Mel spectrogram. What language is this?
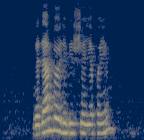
Turkish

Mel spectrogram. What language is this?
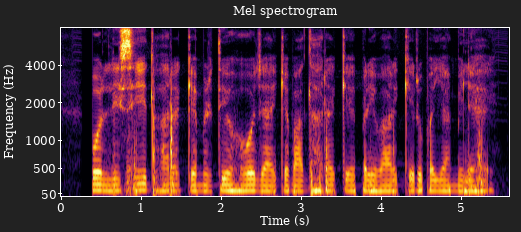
Magahi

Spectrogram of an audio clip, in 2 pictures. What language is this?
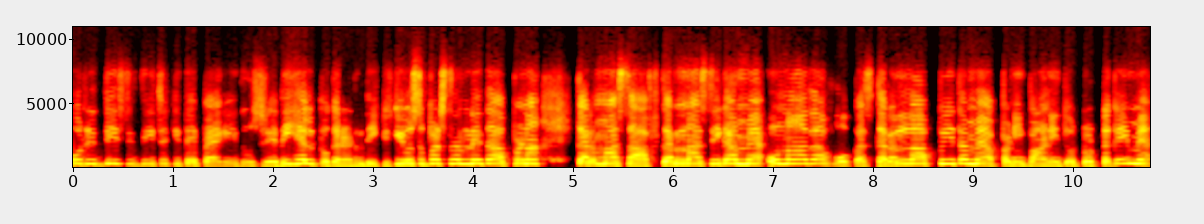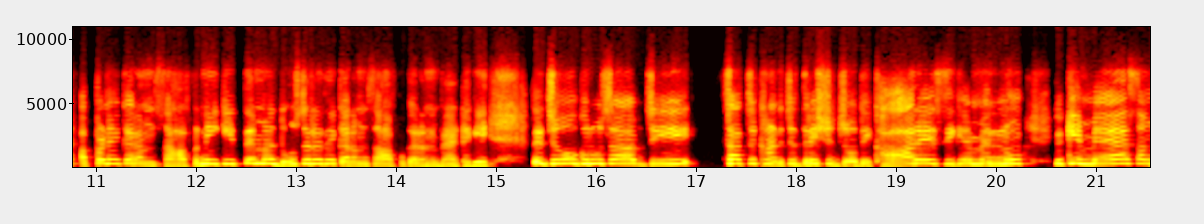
Punjabi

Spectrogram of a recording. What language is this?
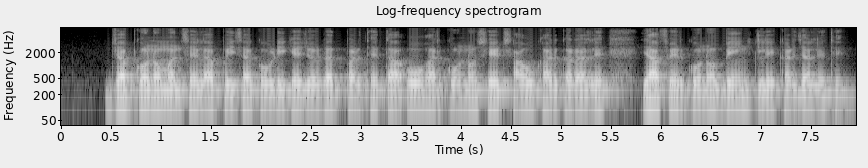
Chhattisgarhi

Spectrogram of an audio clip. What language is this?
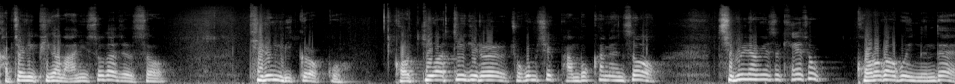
Korean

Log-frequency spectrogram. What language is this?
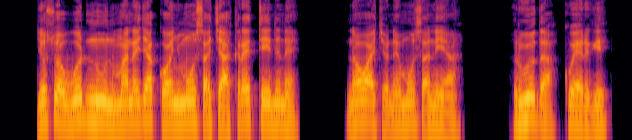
Luo (Kenya and Tanzania)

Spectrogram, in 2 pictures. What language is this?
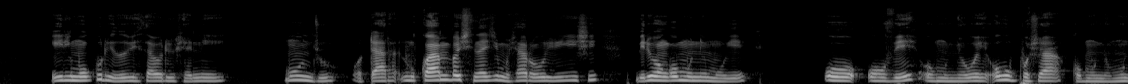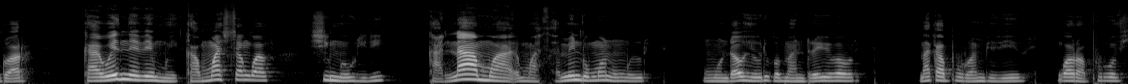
Herero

